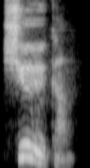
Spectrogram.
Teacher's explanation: A gente vai começar alto e vai baixando.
